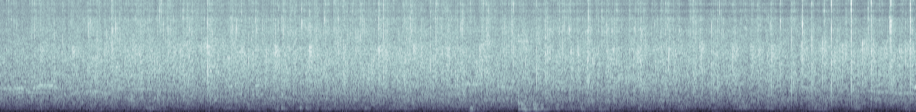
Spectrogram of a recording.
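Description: A large audience applauding, a steady, sustained clapping that runs on at length.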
